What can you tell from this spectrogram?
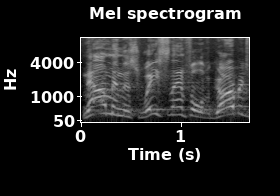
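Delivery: ordinary talk, nothing marked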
